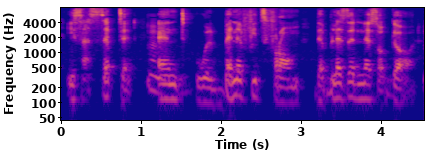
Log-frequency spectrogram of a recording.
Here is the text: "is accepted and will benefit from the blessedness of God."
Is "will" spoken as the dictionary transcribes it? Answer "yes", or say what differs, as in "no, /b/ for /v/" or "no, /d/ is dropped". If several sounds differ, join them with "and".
yes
